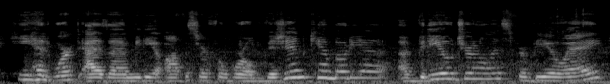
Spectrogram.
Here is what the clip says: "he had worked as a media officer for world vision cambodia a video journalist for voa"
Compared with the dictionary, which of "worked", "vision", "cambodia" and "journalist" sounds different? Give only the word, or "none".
none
